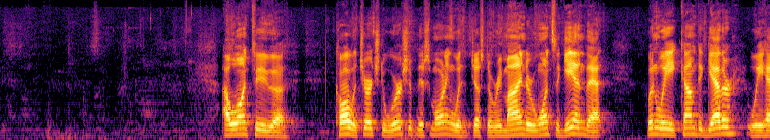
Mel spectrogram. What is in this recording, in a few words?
announcements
